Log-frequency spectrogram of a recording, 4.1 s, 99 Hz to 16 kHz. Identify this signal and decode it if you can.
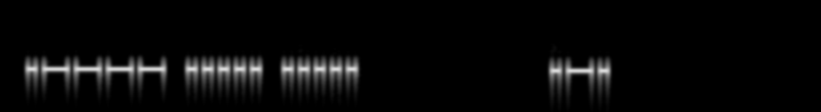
Morse code, heard as a keyed tone, about 32 wpm, 700 Hz. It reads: 155 R
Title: Worked All Europe DX Contest - QTC Exchange - 30wpm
